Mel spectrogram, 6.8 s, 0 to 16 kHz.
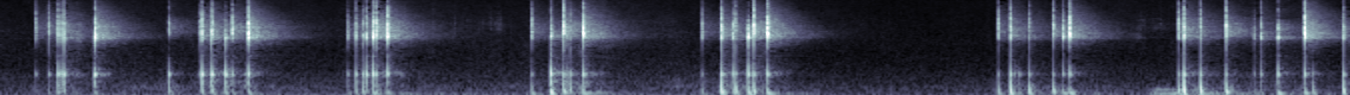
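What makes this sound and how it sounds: A brown husked whole coconut with a hard fibrous shell is held in both hands and tapped with long light-grey nails. About 23 quick, dry, bright clicks come in short bursts separated by brief pauses, each dying away almost instantly with no ringing and almost no low end.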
